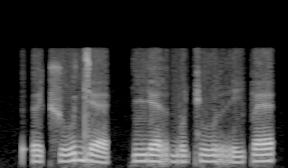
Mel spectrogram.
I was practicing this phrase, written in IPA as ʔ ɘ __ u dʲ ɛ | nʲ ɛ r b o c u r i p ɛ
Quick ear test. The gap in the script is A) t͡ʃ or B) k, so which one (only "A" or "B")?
A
